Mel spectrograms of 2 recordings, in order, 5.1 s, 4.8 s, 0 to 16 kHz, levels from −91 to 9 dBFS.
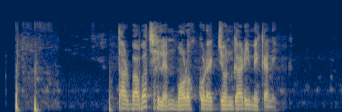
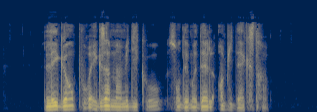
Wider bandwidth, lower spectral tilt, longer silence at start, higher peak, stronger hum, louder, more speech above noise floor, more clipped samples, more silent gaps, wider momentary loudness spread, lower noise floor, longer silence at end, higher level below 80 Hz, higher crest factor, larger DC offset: about the same, 8 kHz vs 7.8 kHz; about the same, -5 dB/octave vs -5 dB/octave; second, 0.25 s vs 0.65 s; about the same, -2 dBFS vs -2 dBFS; neither; first, -17 LUFS vs -20 LUFS; second, 50 dB vs 61 dB; neither; neither; about the same, 11 LU vs 12 LU; second, -66 dBFS vs -80 dBFS; first, 1 s vs 0.8 s; about the same, -46 dBFS vs -46 dBFS; about the same, 18 dB vs 20 dB; neither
